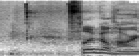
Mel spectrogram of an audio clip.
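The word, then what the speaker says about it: flugelhorn: Flugal horn is a bugle with valves that differs from the cornet only in having a larger bore.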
